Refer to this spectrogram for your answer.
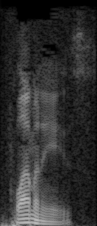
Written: Flamines

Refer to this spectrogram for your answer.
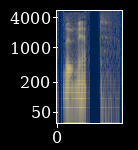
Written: Lunette

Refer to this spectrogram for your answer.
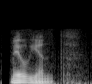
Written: Millionth

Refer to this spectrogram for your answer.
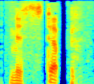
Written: Misstep

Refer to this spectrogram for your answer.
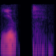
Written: Utes

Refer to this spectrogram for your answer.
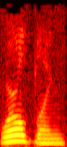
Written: Worldling

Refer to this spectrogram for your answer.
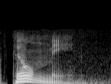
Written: Filminess

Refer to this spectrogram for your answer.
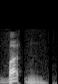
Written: Buttons

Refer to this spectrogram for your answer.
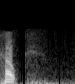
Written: Cokes

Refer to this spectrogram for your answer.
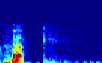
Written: Crooking

